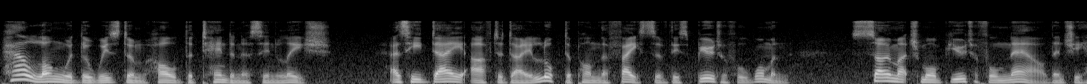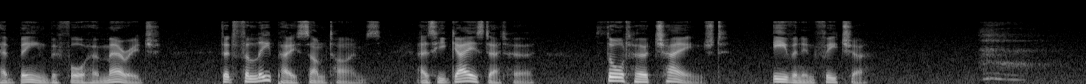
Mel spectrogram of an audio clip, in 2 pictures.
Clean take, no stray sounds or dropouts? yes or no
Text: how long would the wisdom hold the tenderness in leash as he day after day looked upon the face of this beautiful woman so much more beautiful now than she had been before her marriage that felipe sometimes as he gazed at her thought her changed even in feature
no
